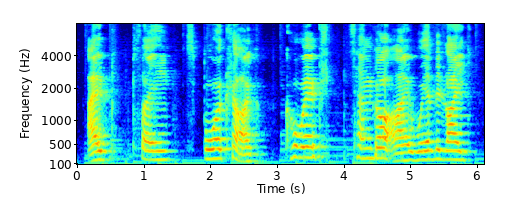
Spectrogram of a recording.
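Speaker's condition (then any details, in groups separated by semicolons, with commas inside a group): Cerebral palsy; wheelchair user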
